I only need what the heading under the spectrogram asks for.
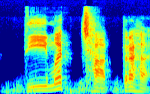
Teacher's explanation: Alpa prana cha followed by Mahaprana chhatraha.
